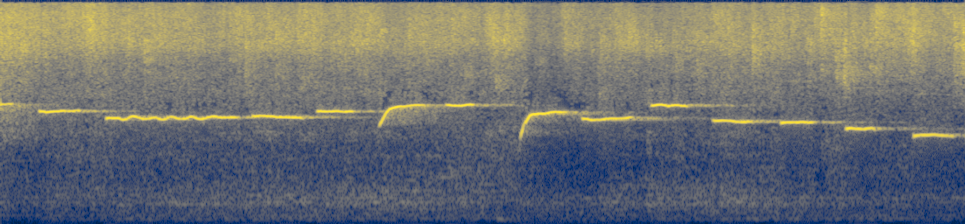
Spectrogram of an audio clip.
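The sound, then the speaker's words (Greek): A man whistles a wavering, high melody in the shower, holding long notes with a couple of quick upward slides. A steady hiss runs beneath the whistling throughout. “Όταν κάνω ντους, σφυρίζω και κάνω πολύ φασαρία, δυστυχώς.”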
